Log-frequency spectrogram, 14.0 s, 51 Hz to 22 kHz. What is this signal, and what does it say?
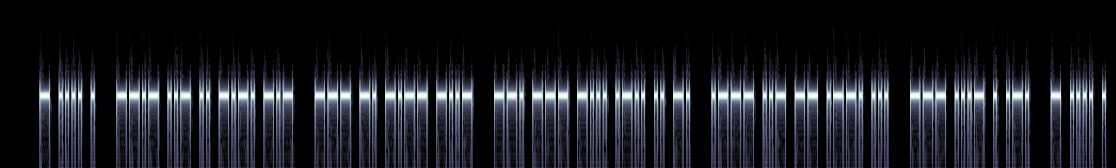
Morse code, heard as a keyed tone, about 30 wpm, 700 Hz. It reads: THE QUICK ONYX GOBLIN JUMPS OVER THE
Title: Pangram Challenge v2 - 30wpm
